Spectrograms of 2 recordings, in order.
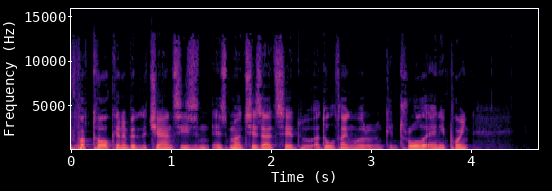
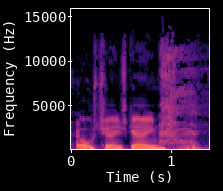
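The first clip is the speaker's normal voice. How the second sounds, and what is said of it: Put-on English accent. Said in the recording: “Do it in that English accent”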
